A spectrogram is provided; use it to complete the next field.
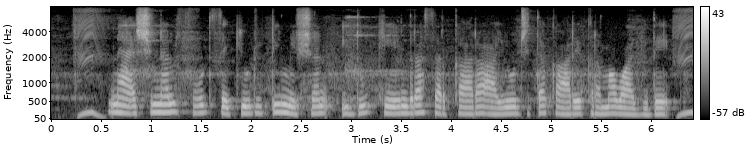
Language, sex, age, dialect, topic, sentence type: Kannada, female, 18-24, Mysore Kannada, agriculture, statement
